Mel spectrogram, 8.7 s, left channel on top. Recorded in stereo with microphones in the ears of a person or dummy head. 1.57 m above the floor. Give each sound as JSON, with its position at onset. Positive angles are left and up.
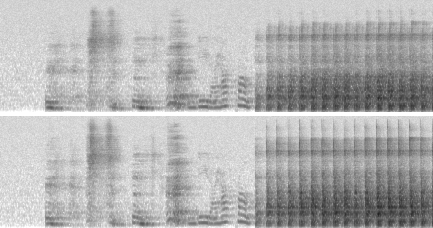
{"t": 0.9, "sound": "crying", "side_deg": -55, "distance_m": 5.0}
{"t": 3.7, "sound": "a woman speaking", "side_deg": -10, "distance_m": 1.6}
{"t": 5.1, "sound": "hammering", "side_deg": -55, "distance_m": 2.0}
